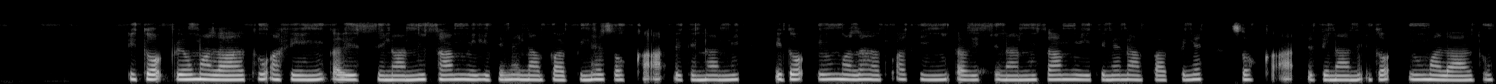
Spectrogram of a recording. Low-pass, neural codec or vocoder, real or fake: 7.2 kHz; autoencoder, 48 kHz, 32 numbers a frame, DAC-VAE, trained on Japanese speech; fake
